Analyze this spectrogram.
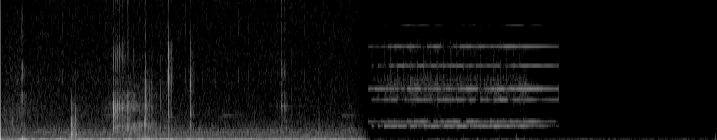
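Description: Steps and scattered clicks over a loud noisy background with a steady low hum, cut off suddenly about three and a half seconds in. Then an old rotary desk telephone's bell rings once for about two seconds and stops.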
